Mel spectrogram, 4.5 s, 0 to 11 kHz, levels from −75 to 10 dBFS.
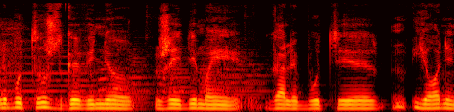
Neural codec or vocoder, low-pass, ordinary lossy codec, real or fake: none; 9.9 kHz; MP3, 48 kbps; real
